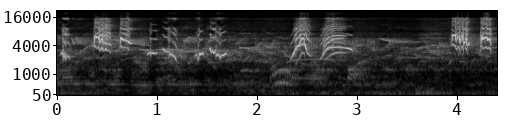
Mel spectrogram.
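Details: Oriental magpie-robin song, meant to stimulate lazy birds to sing: bright whistled phrases, rising and falling slurs and a few low notes, delivered in quick bursts with brief gaps.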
